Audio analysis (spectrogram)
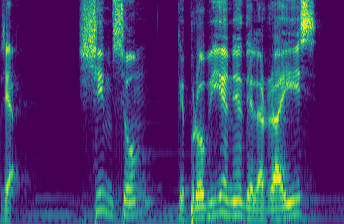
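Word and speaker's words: Shimshon: el nombre Sansón se se pronuncia como Simpson pero no son los Simpson nada que ver con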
